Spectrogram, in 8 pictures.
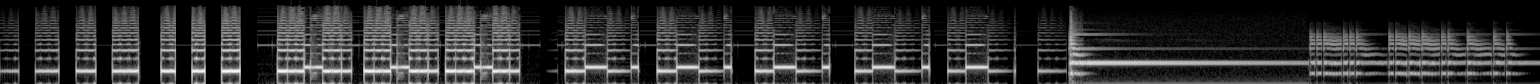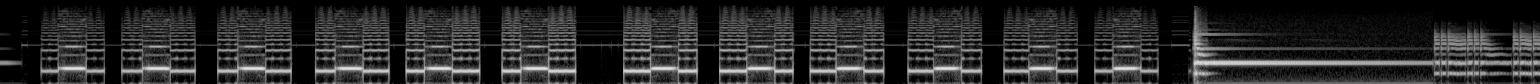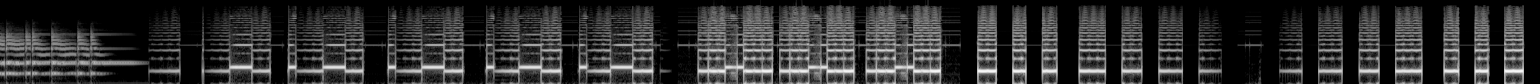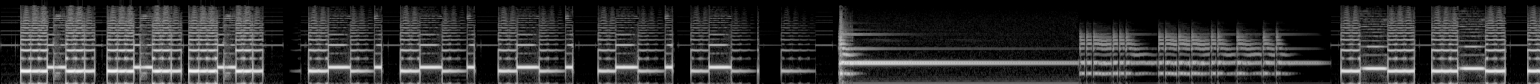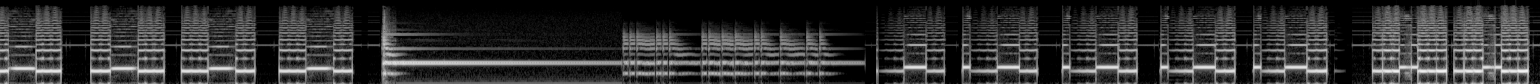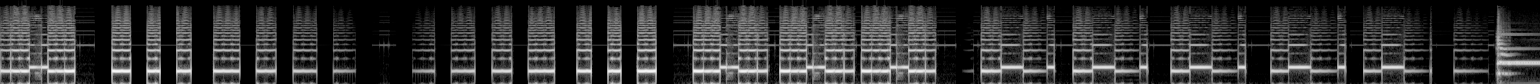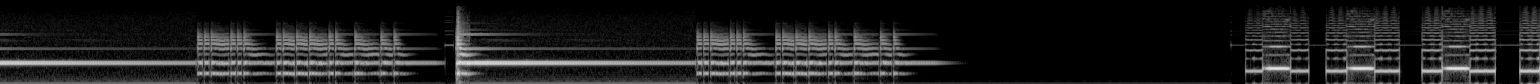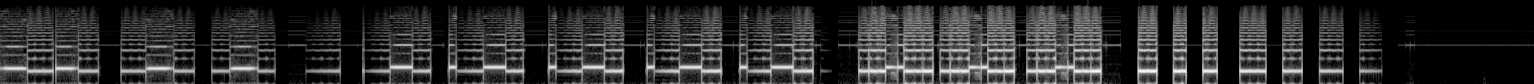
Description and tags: Beacons are kind of navigation and identification signal stations which requires that a spacecraft tells who they are and what is their business and goal. This beacon is heard clearly because it's quite near Earth, only 200 millions kilometers. The signals is like music, but has nothing to do with that.
broadcasting, lighthouses, navigation, radio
